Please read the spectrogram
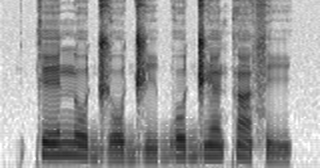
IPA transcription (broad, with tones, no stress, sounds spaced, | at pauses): k e˦ n o˦˨ d͡ʒ o˨ d͡ʒ i˨ b o˧ d͡ʒ ɛ̃˦ k ã˦˨ s i˨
